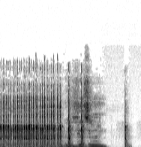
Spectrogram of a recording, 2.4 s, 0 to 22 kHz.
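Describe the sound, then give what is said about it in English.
A dry, grinding creak from an old door hinge at a storage facility drags on for about a second, then bends upward and downward in pitch as it swings, ending with a short knock. “Oh, that was an old one. You guys need to get some WD-40 on this.”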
